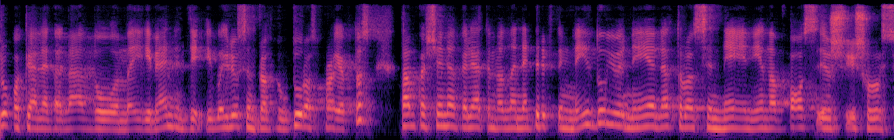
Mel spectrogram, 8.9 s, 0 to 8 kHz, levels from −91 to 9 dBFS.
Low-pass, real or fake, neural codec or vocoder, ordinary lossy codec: 7.2 kHz; fake; codec, 16 kHz, 0.8 kbps, ZipCodec; MP3, 64 kbps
